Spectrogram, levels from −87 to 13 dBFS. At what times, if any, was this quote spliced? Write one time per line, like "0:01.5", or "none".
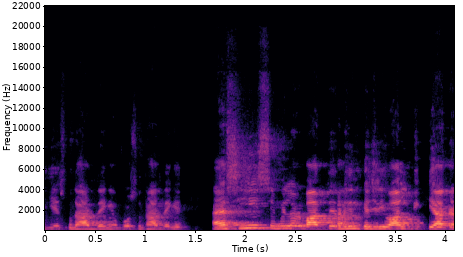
0:03.0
